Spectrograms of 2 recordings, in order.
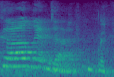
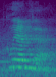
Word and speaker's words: Galinda: Yes, since Dr. Dilliman had his own way of pronouncing my name, in solidarity and to express my outrage, I shall henceforward be known no longer as Galinda, but as simply Glinda.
